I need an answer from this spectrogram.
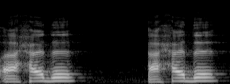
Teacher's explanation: الدال خرجت ما بعدها شيء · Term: القلقلة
